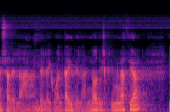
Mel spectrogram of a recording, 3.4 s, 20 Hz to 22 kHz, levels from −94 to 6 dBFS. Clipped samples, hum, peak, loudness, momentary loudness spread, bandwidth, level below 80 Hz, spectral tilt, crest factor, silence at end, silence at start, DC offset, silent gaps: under 0.1%; none; -10 dBFS; -29 LUFS; 9 LU; 12.5 kHz; -58 dBFS; -6 dB/octave; 20 dB; 0 s; 0 s; under 0.1%; none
